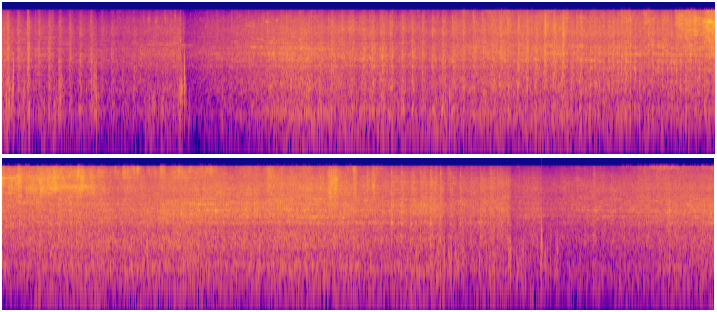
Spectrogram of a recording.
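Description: Double-stack intermodal well cars of a freight train rolling past: a steady rumble with the steel wheels clicking on the rails. The sound dips briefly about four seconds in.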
